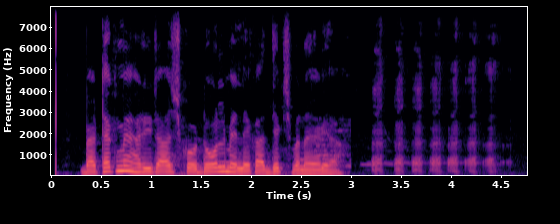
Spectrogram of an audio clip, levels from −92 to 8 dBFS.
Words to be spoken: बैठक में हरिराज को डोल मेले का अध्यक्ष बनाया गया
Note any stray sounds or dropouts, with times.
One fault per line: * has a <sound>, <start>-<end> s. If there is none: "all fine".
* has a laugh, 3.1-4.6 s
